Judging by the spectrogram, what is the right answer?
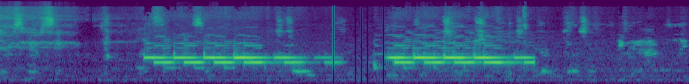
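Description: A phone ringtone plays two bright melodic bursts in a row, clear and fairly close, with faint voices and room sounds around it.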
